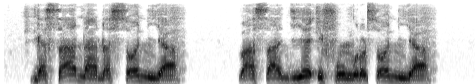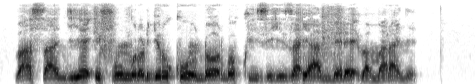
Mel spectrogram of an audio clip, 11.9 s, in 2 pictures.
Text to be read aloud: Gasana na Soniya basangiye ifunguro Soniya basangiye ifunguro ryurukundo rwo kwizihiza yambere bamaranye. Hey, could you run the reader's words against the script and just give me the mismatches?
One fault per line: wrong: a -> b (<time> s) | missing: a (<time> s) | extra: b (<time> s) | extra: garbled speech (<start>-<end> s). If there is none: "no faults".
no faults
